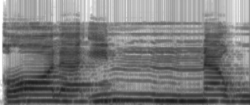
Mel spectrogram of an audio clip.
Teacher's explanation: یہاں نون مشدد پر غنہ کریں گے اور آگے ہا کو الٹا پیش کی وجہ سے کھینچ کر ادا کریں گے۔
